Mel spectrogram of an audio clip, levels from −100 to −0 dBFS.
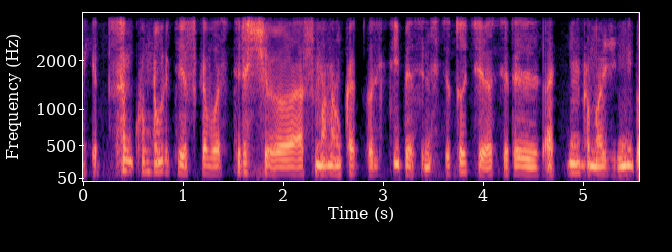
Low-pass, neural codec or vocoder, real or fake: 3.6 kHz; codec, 16 kHz, 4 kbps, FreqCodec, larger model; fake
